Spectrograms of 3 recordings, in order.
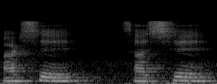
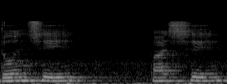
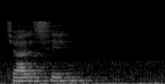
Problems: constant background noise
